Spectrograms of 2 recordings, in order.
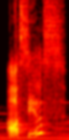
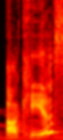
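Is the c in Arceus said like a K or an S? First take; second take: S; K. First: The c is said as a soft s sound. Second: The c is said as a hard k sound. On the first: This is how the speaker always thought it was said. "I was always thought it was" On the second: This is how others on the stream said it. "why do you pronounce that with a hard K like sound"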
